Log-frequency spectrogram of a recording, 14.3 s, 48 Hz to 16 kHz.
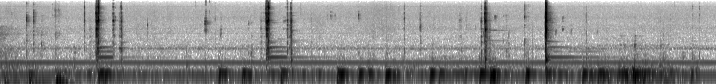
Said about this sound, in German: Kommt von einer Aqua-Lochkamera für 120er Rollfilme.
